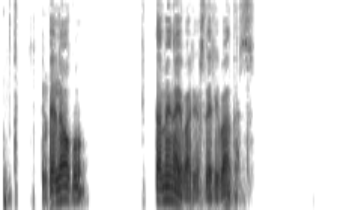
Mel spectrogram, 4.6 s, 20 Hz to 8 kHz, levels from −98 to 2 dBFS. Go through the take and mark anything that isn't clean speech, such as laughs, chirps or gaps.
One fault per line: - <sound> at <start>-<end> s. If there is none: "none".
none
